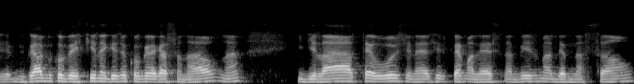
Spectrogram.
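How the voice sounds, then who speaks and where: With a northeastern Brazilian accent, a man speaks at a moderate pace and medium pitch in monotone, flat intonation. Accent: northeastern Brazilian, Pernambuco. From Pernambuco, Recife. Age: 50s. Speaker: pastor. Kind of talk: interview. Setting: live stream.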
